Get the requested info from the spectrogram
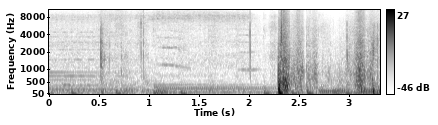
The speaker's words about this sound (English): Hear this? Sorry. Sorry about that, and that is sound of gunshots. Just firing, just randomly. Pow, pow, pow.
